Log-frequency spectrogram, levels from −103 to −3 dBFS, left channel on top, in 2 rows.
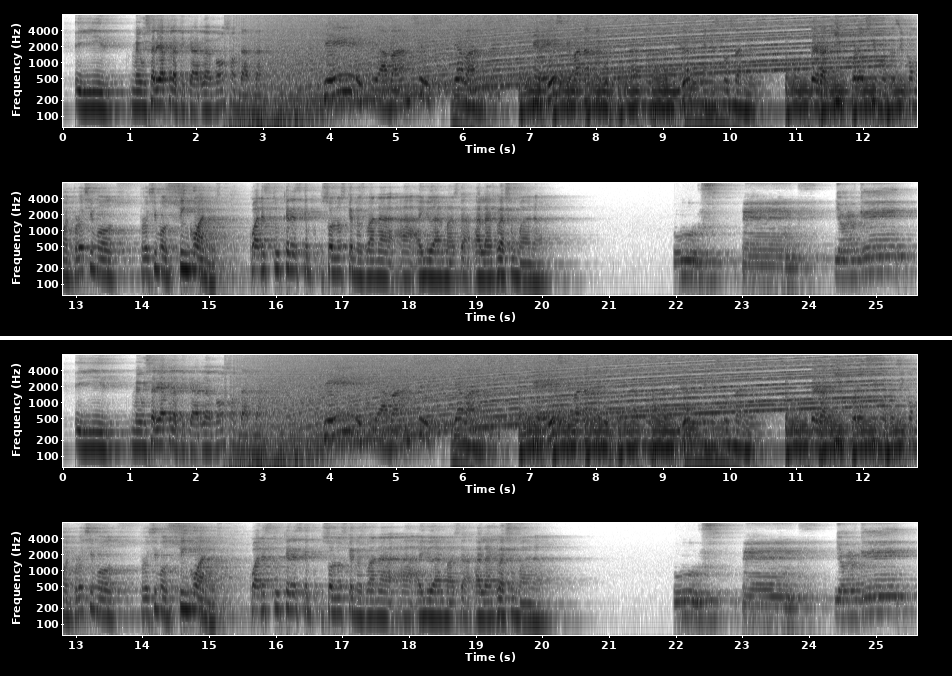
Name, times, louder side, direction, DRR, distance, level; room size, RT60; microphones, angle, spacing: voice 1, 0.2-3.0 3.9-6.7 7.0-10.8 11.2-20.1, left 2 dB, 30° left, 7 dB, 0.6 m, -22 dB
sound 1, 2.4-12.3, right 1 dB, 5° left, 2.6 m, -25 dB
sound 2, 5.8-6.3 6.8-10.3 10.8-12.7, equal, 90° right, 1.5 m, -19 dB
voice 2, 22.0-22.6 23.0-24.1 24.4-25.4, right 1 dB, 50° left, 0 dB, 2.7 m, -29 dB
18.0 x 17.0 x 4.7 m, 1.4 s
head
